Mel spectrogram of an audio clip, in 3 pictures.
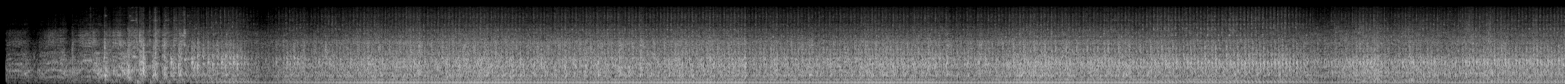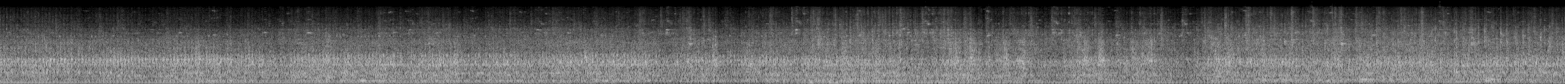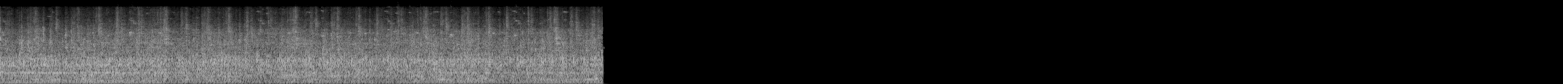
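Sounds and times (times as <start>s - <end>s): diesel engine running: 0.1s - 37.4s.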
